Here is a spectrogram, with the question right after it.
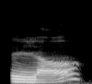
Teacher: ল উচ্চারণের সময় জিহ্বার দুপাশ দিয়ে বাতাস বেরিয়ে যায়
